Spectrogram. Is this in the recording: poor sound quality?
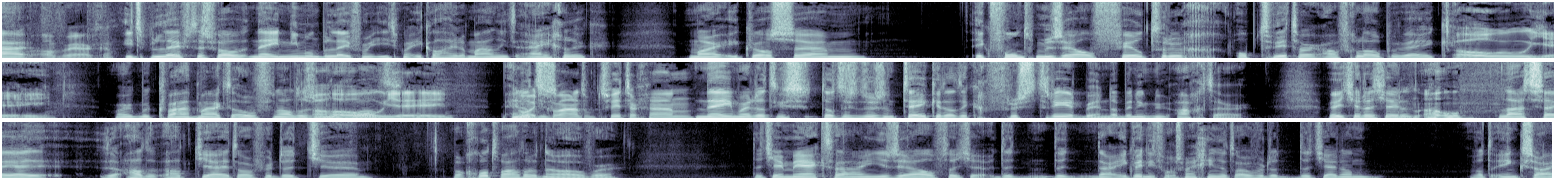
no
